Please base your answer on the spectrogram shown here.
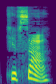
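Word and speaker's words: כבשה: Sheep is pronounced kivsa, kivsa in Hebrew.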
